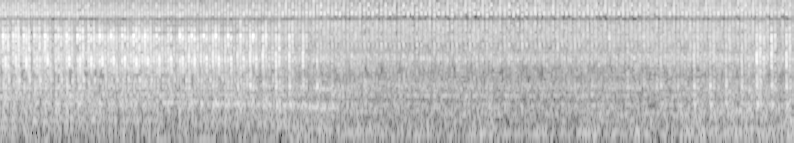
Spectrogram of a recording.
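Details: Chinese car just started, idling with a quick, tinny knocking at roughly three per second, loudest early on; traced to a loose, dangling filler-neck hose.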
